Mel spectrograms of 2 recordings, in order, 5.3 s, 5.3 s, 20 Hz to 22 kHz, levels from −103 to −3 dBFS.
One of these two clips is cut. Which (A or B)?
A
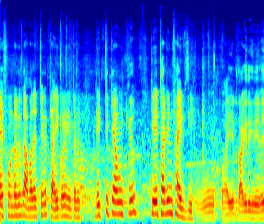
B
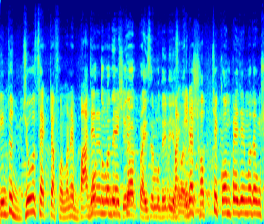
A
